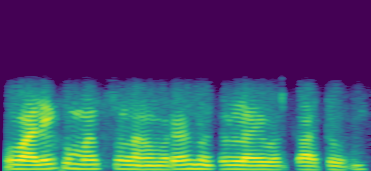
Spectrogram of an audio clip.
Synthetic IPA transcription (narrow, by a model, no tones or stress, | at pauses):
ʋaːlekumɐsːɐlaːmʋɐɾanot̪ulːajʋəɾkaːt̪u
